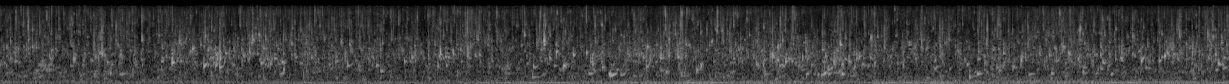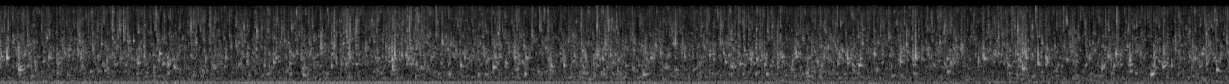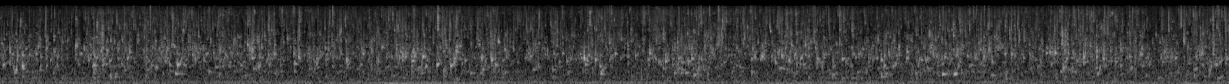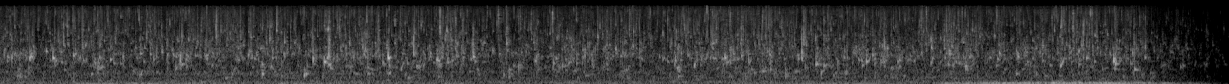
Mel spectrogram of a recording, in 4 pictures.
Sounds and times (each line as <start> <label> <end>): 0.0 Small brook gurgling and babbling brightly 49.1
